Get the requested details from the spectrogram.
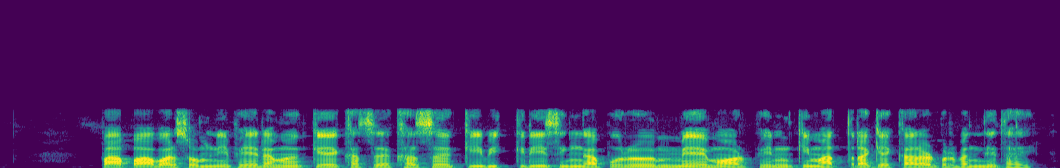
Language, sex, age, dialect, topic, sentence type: Hindi, male, 18-24, Kanauji Braj Bhasha, agriculture, statement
